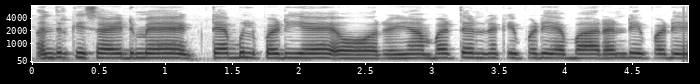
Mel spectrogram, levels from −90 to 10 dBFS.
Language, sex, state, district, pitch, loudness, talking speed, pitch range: Hindi, female, Rajasthan, Barmer, 230 Hz, -13 LUFS, 195 wpm, 220-235 Hz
